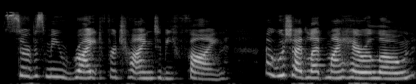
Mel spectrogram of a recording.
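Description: A woman's voice: high voice, a little slow, pushed and bright, pitched above the performer's own voice. A woman voicing a fussy, anxious teenage elder sister in an audiobook, with a prissy, ladylike, emphatic manner. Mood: petulant. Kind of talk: audiobook character voice.

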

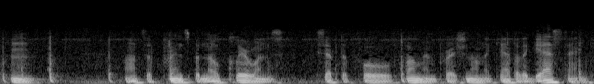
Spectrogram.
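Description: An actor playing a stern Texas Ranger who talks in a clipped, commanding way, in 1940s radio acting style. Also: male voice, extremely low pitch, moderate pace, over music. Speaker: narrator and lead. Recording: dull old radio recording.

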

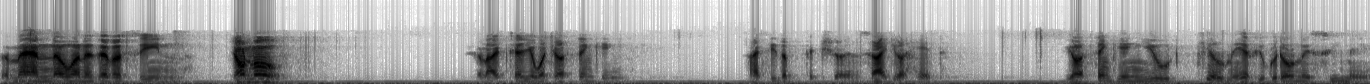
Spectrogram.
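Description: Deep, commanding, uncanny crime fighter. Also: male voice, animated, a little slow, pauses often. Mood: cold, commanding. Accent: American. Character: uncanny mind-reading crime fighter, commanding, cold and menacing. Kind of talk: 1940s radio drama acting. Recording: muffled, noisy old-time radio recording.

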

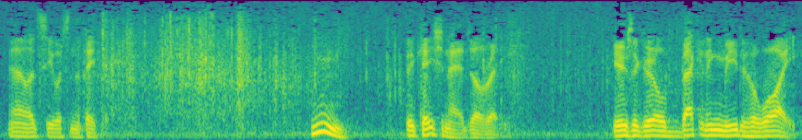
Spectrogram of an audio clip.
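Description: An actor playing a pompous, easily flustered middle-aged uncle in a 1950s radio sitcom, chuckling and muttering to himself with drawn-out exclamations. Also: male voice, low voice, lively intonation. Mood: drowsy, self-amused. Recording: dull 1950s radio broadcast, faint noise.

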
